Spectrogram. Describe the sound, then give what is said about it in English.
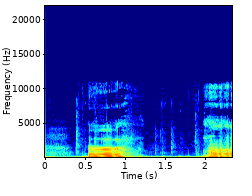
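Quick, light keyboard clicks patter in a short run as someone types "Russian airline" into a computer, framed by louder bursts of a voice speaking before and after. “I'm typing in Russian airline...”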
